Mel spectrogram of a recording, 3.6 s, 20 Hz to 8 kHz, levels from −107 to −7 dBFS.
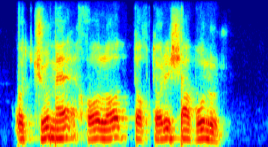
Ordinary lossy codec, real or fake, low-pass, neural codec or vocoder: Opus, 16 kbps; real; 7.2 kHz; none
